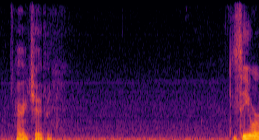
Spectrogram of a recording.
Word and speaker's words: Harry Chapin: See, he said Harry Chapin.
